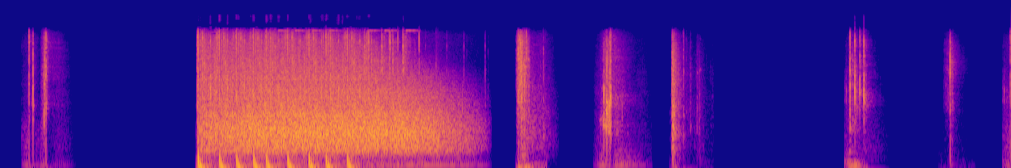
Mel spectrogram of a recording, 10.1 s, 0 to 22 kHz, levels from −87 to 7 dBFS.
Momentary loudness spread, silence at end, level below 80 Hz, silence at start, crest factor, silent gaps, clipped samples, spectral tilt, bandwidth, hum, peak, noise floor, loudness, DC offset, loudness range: 19 LU; 0.55 s; -30 dBFS; 0.45 s; 16 dB; 0.76-1.96 s, 4.93-5.17 s, 5.61-5.93 s, 6.53-6.70 s, 7.15-8.45 s, 8.93-9.39 s; under 0.1%; -2 dB/octave; 12.5 kHz; none; 0 dBFS; under -90 dBFS; -12 LUFS; under 0.1%; 17 LU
